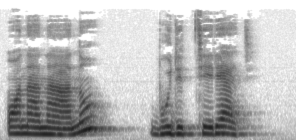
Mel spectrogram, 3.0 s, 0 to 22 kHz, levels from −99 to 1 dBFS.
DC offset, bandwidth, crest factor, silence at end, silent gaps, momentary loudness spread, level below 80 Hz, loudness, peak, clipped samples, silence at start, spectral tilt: under 0.1%; 16.5 kHz; 14 dB; 0.45 s; none; 16 LU; -64 dBFS; -18 LUFS; -4 dBFS; under 0.1%; 0.1 s; -6 dB/octave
